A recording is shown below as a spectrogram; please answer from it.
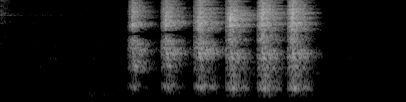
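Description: A makeup brush is worked quickly against a pressed matte blush pan to pick up powder, making about six short brushing strokes in about a second.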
